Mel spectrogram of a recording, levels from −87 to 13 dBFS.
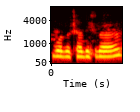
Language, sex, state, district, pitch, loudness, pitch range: Hindi, male, Bihar, Jamui, 255 Hz, -16 LUFS, 250-265 Hz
